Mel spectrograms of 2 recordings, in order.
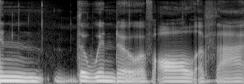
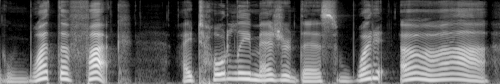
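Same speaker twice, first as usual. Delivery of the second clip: higher, louder baffled cursing at a mistake; exasperated outburst; 5 semitones higher, 5 dB louder than usual. Retold or imitated. Retelling her attic mistakes, a frustrated outburst. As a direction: blurt it out, stunned and fed up.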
